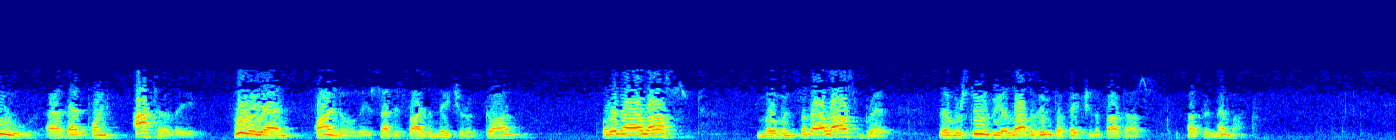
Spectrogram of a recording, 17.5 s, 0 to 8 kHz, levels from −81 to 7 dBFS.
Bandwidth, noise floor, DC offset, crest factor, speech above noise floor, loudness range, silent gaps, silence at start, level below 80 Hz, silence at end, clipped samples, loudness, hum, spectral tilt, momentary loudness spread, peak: 4.2 kHz; -53 dBFS; under 0.1%; 16 dB; 38 dB; 7 LU; none; 0 s; -60 dBFS; 1.9 s; under 0.1%; -16 LUFS; none; -12 dB/octave; 15 LU; 0 dBFS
